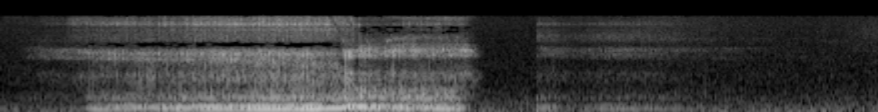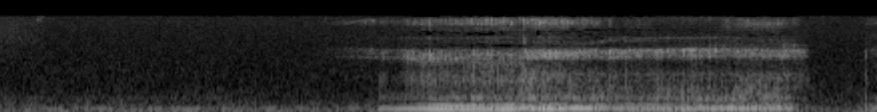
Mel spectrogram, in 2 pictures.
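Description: Two long, loud, vibrating snores with a quiet breath between, spaced about seven seconds apart; snoring in a sleeping monkey.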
